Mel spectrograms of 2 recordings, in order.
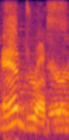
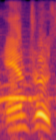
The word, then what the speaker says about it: Andrews: It's interesting how they pronounce Miles Andrews. That's normally Andrus, right? When you hear that in Preston, so that's interesting. Andrews, isn't that how the announcer said it?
